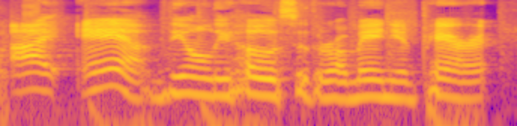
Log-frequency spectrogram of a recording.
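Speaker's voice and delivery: ordinary talk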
